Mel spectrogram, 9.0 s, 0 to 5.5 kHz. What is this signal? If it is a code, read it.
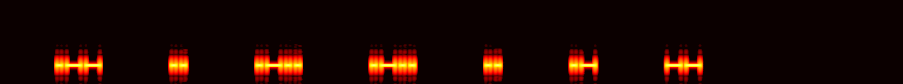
Morse code, heard as a keyed tone, about 25 wpm, spaced as for 10 wpm, 600 Hz. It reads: WILLIAM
